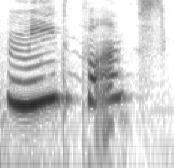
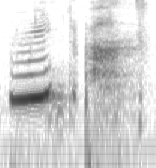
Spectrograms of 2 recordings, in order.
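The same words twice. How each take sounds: First: Excited shout. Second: Excited whisper. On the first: Girl shouts at the food. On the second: Repeated, whispered. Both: Acted.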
